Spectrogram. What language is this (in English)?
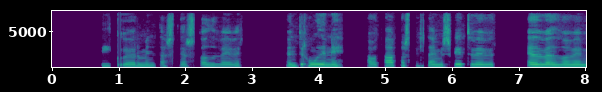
Icelandic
